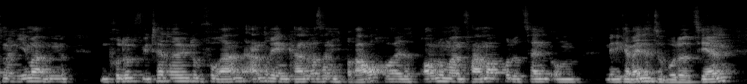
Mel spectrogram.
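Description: Over noticeable background noise, a man speaks very fast with hardly any pauses, a fairly high pitch and fairly even intonation. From northern Germany, Hamburg. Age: 40s. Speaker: startup founder. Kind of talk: interview.

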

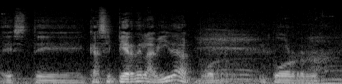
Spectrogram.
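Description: A man with a fairly low pitch speaks at a very slow pace. Noticeable background noise and audible room echo are present. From Mexico, Jalisco (Ameca). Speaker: radio announcer and singer. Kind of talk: interview. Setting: studio.

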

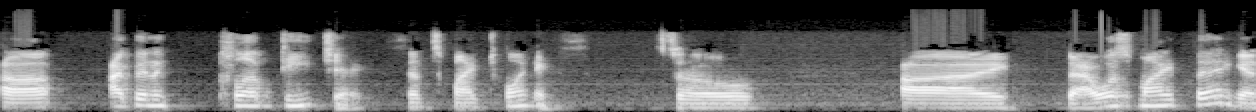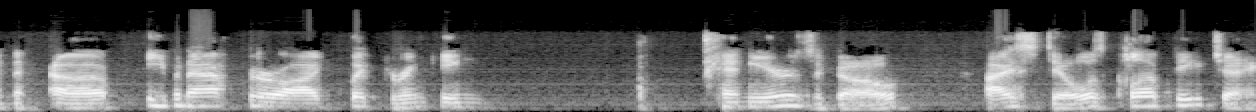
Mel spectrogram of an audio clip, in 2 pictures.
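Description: Speaking at a very slow pace with long, frequent pauses, the man has a fairly high pitch, a somewhat breathy voice, very even loudness and ordinary pitch variation, in a dry, close sound with no echo. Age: 50s. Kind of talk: interview.

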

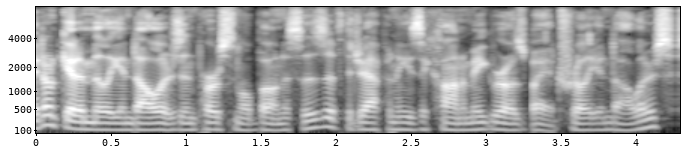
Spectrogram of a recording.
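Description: The recording is very clean and the background silent. A man speaks at a very fast pace. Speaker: podcast host reading a book aloud. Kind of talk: podcast announcement then audiobook-style reading.

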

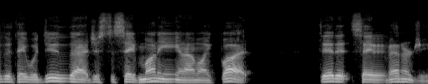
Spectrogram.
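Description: A man with a plain, everyday voice talks at a moderate pace, his pitch moving in an ordinary way, against a quiet background. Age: 30s. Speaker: business executive and sustainability advocate. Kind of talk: interview.

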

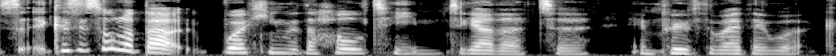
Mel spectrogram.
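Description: A woman speaks at a medium pitch in a bright, sharp tone. Her intonation is lively and her pace fairly quick. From UK. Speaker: technical agile coach and author. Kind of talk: podcast interview.

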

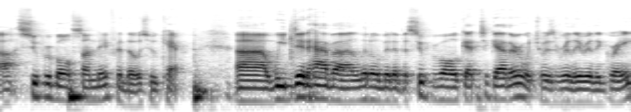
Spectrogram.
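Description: A man's fairly low, fairly quick voice with fairly even intonation, an ordinary speaking voice. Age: 30s. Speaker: podcast co-host. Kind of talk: casual chat.

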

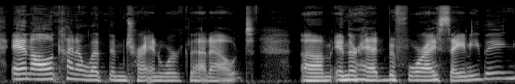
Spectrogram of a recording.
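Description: On a very clean recording with a silent background, a woman with an ordinary speaking voice talks at a moderate pace, at medium pitch with ordinary pitch variation. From southern Indiana (tri-state area). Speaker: nonprofit executive, former TV news personality. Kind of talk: interview.

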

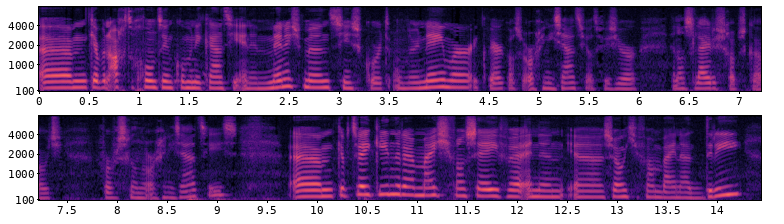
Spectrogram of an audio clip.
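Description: This is a normal speaking voice. It moves at a moderate pace with ordinary pitch variation. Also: woman, medium pitch for a woman. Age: 30s. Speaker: leadership coach. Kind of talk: casual chat. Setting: living room.

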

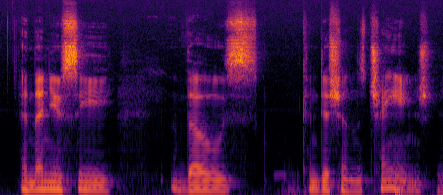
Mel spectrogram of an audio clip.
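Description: Speaking with an American accent, an ordinary speaking voice shows ordinary pitch variation. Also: man. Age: 60s. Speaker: retired professor. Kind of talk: interview.

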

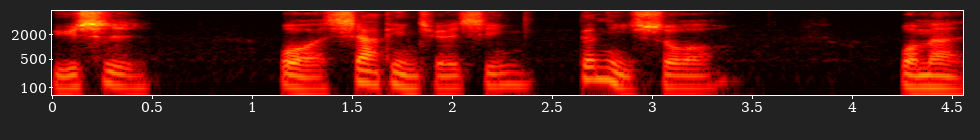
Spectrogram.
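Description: A man's fairly low, somewhat breathy voice at a very slow pace. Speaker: bookstore owner and dating commentator. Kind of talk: casual chat.

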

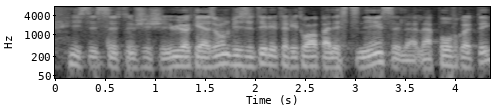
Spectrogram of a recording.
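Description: A man talks at a very slow pace. His pitch is very deep and low, with ordinary variation. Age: 40s. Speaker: pastor. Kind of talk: sermon.

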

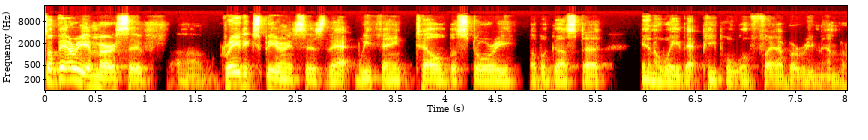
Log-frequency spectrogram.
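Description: A man with a South Carolina accent, at a moderate pace with ordinary pitch variation, over a quiet background. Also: fairly low pitch for a man. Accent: South Carolina Southern. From US South, Hampton County, South Carolina. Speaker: tourism bureau executive. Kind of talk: interview.

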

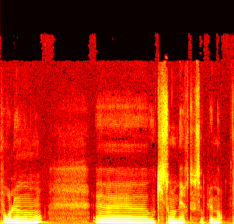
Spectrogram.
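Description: Very slowly, the speaker talks in a dark, mellow tone. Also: woman. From Normandy, rural France. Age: 20s. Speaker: nurse, feminist collective activist. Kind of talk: radio interview.

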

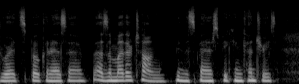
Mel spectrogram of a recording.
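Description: A woman with a fairly low pitch and a dark, mellow tone speaks very fast, somewhat breathy and with monotone, flat intonation, in a dry, close sound with no echo. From Canada. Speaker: author. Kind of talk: interview. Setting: studio.

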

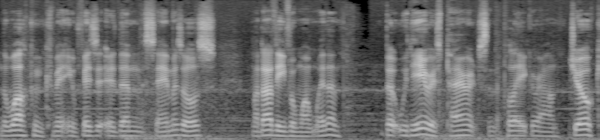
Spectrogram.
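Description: This is someone reading aloud in a natural voice. The intonation stays fairly even.

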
